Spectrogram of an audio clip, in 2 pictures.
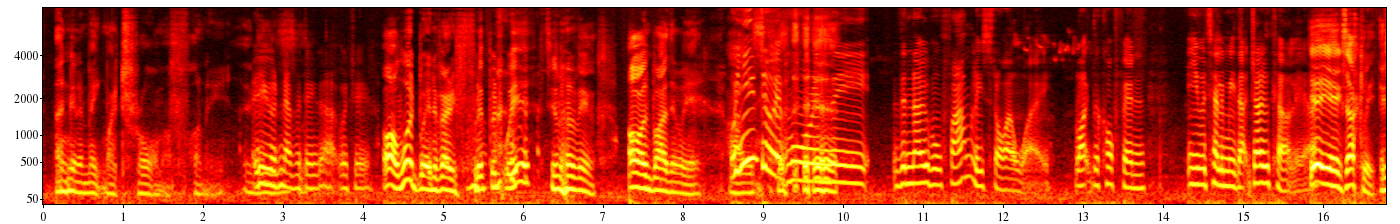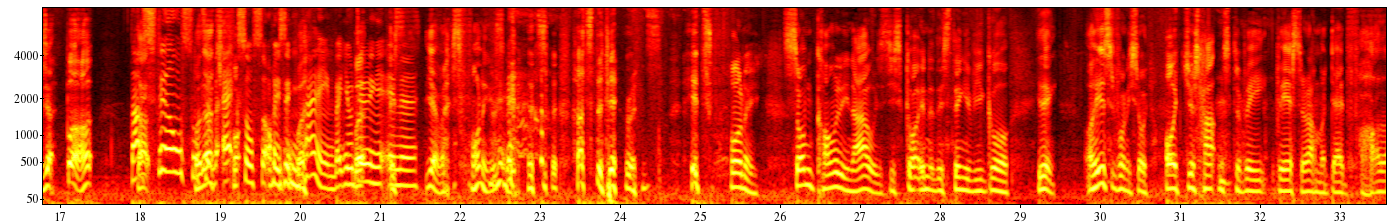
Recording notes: a stroll around Regent's Park in North London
